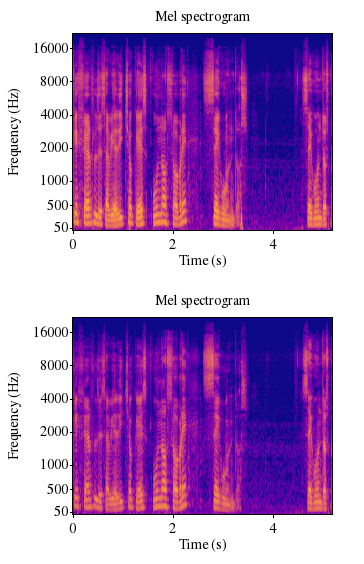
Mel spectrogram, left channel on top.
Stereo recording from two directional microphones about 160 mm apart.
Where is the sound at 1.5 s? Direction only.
25° left (ahead or behind); by 3.3 s 40° left (ahead or behind).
